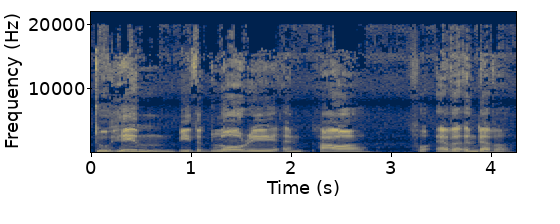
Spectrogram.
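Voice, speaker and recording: A man's voice: on the high side, animated, measured pace, darkish tone. An actor playing a solemn clergyman in an audio drama, reverently intoning a burial rite.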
